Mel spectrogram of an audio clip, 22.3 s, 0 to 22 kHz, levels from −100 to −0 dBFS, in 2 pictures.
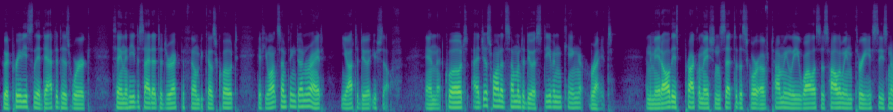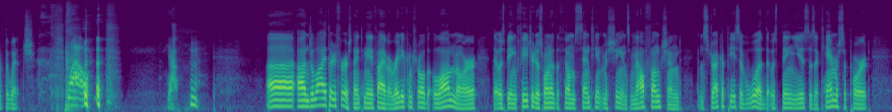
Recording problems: muffled; very; fading above 2.5 kHz
wrong speed and pitch; too fast and too high; 1.6 times normal speed

